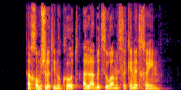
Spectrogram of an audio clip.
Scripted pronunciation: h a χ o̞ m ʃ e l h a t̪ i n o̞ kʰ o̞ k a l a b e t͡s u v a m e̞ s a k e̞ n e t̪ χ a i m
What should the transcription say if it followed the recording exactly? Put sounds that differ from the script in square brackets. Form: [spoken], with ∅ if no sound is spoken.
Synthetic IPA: h a χ o̞ m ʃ e l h a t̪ i n o̞ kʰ o̞ [t] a l a b e t͡s u [ʁ] a m e̞ s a k e̞ n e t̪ χ a i m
